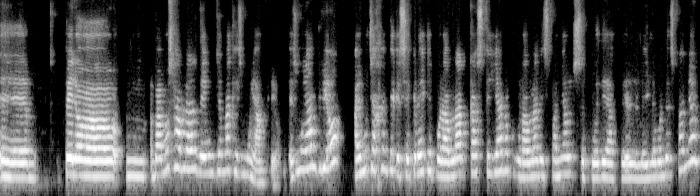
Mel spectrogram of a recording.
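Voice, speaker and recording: A woman speaks at a moderate pace with hardly any pauses. Her high pitch carries lively intonation. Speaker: community educator. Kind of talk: online talk.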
